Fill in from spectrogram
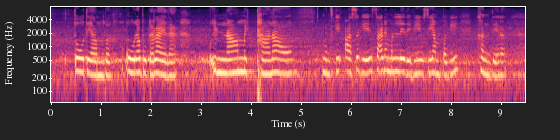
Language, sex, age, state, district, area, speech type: Dogri, female, 18-30, Jammu and Kashmir, Kathua, rural, spontaneous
